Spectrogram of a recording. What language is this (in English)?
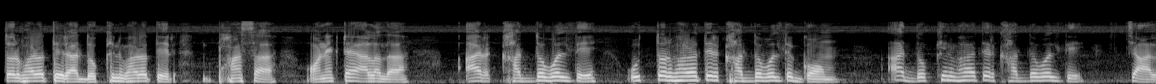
Bangla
